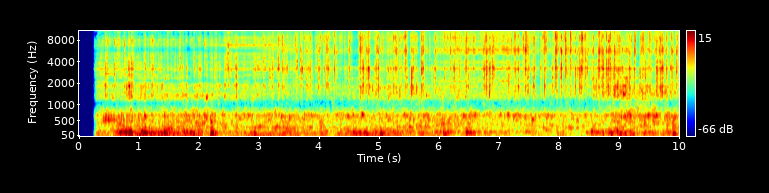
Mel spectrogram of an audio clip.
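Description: Muffled underwater noise picked up by a submerged camera: a steady low rumble with many faint scattered clicks and crackles.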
